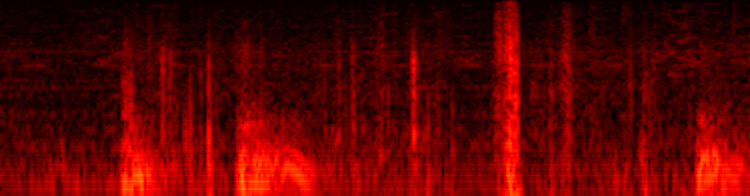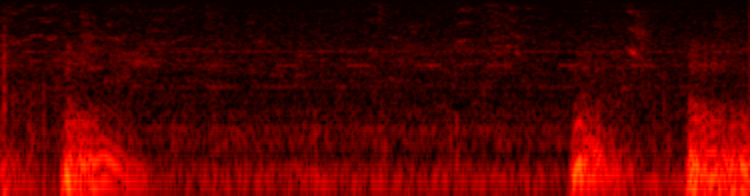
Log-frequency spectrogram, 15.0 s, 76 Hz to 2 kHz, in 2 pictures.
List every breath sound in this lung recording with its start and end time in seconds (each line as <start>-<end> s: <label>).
1.08-2.22 s: inhalation
1.08-2.22 s: crackles
2.24-3.38 s: exhalation
2.24-3.38 s: crackles
6.88-8.02 s: inhalation
6.88-8.02 s: crackles
8.06-9.20 s: exhalation
8.06-9.20 s: crackles
13.15-14.29 s: inhalation
13.15-14.29 s: crackles
14.33-15.00 s: exhalation
14.33-15.00 s: crackles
